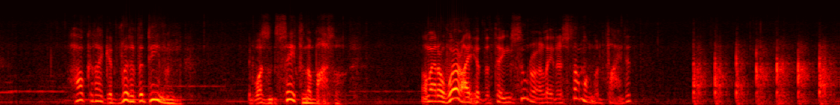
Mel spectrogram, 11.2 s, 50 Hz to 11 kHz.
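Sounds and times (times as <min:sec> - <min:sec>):
speech: 0:01.0 - 0:02.5, 0:03.3 - 0:04.7, 0:05.6 - 0:08.6
firm knocking on a door: 0:09.2 - 0:11.1.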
